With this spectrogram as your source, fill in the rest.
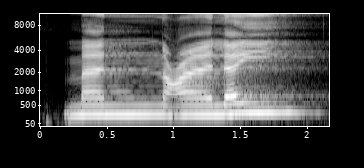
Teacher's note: Sebab nun sukun bertemu huruf halqi atau huruf tenggorokan yaitu ain. Maka nun dibaca idzhar atau jelas. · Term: idzhar halqi, idhar halqi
